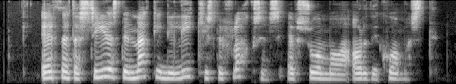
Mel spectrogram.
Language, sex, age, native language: Icelandic, female, 30-39, Icelandic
